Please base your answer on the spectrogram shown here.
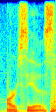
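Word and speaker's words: Arceus: Yeah, the anime says um, Arus, like Archus.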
